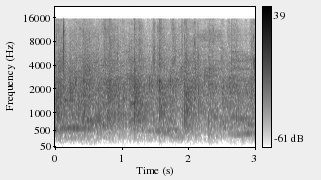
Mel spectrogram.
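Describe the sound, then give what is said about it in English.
An audience at an evening church service claps their hands and shouts hallelujah, a steady, dense wash of applause with faint voices calling out beneath the clapping throughout. “Come on, somebody clap your hands and shout hallelujah tonight.”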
